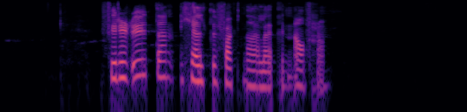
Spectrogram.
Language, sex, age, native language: Icelandic, female, 30-39, Icelandic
